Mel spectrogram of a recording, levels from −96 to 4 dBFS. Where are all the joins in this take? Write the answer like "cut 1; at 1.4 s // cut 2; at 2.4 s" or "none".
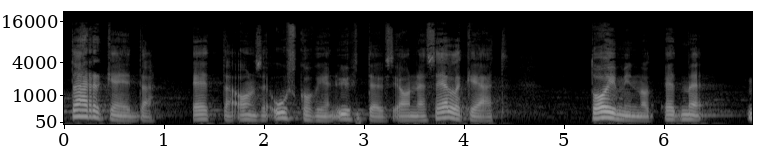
cut 1; at 5.9 s

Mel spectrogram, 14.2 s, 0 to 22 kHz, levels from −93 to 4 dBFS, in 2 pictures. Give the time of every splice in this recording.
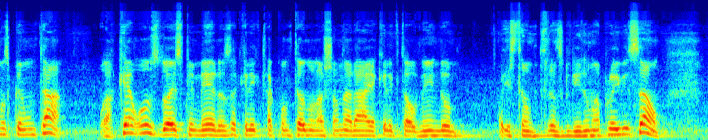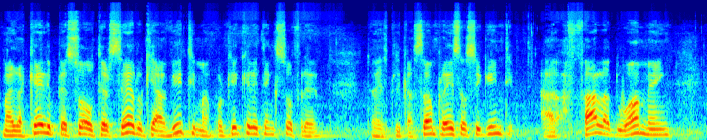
cut 1; at 4.9 s

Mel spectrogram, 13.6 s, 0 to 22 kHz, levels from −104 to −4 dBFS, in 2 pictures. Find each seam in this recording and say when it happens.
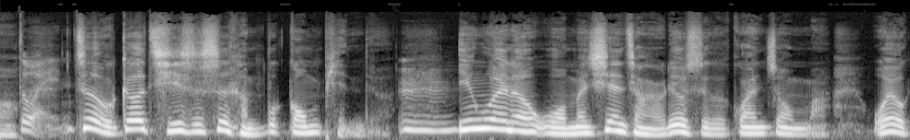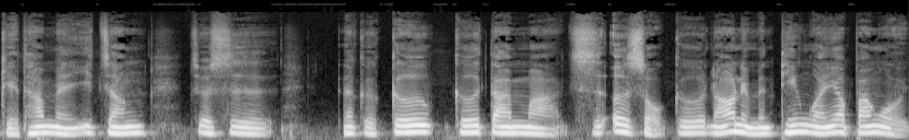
none

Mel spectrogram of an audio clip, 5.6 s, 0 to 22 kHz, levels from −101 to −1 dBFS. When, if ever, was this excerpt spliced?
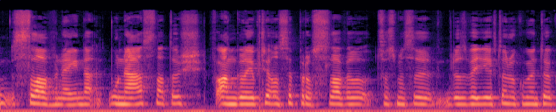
cut 1; at 2.0 s

